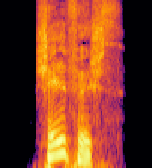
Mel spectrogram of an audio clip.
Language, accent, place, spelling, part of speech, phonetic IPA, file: German, Germany, Berlin, Schellfischs, noun, [ˈʃɛlˌfɪʃs], De-Schellfischs.ogg
- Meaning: genitive singular of Schellfisch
